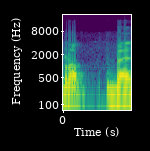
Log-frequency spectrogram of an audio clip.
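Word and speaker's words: رَبّ: প্রিয় দর্শক, বার উপরে তাসদিদ আছে, তো তাসদিদওয়ালা হরফ দুইবার উচ্চারণ করিয়া পড়িতে হয়, একবার পূর্বের হরকতের সঙ্গে আরেকবার নিজ হরকতের উচ্চারণ হবে। র বা জবর রব বা জবর বা রব্বা, হা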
